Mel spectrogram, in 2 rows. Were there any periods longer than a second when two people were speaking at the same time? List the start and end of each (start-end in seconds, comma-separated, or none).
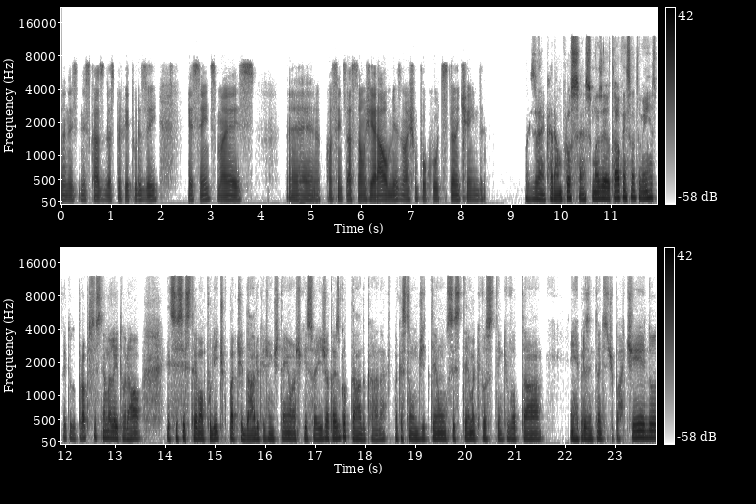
none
